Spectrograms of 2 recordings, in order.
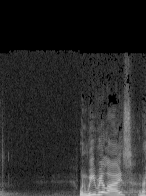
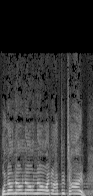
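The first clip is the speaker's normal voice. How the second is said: high protest; 13 semitones higher than usual. Acted. Voicing believer's excuse.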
